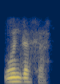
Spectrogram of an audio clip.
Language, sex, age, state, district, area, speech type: Nepali, male, 18-30, West Bengal, Jalpaiguri, urban, conversation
